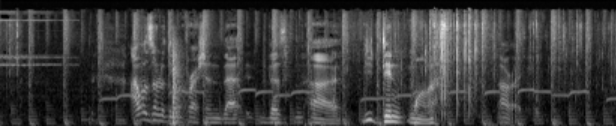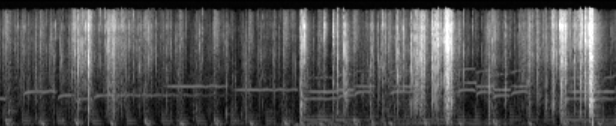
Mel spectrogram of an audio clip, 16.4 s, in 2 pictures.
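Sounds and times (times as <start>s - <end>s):
speech: 1.8s - 7.8s
heavily taped toy package being torn open: 4.6s - 16.4s.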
